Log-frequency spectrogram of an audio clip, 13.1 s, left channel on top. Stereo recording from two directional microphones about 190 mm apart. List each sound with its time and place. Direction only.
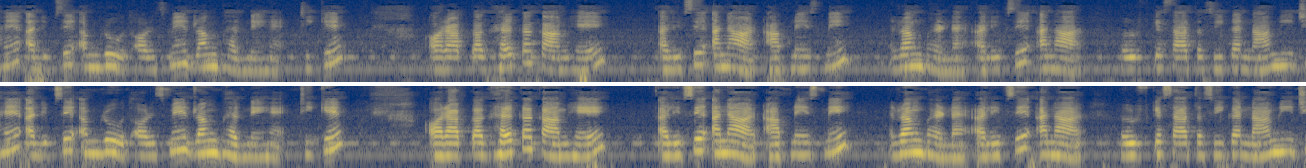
0.0 s a woman's voice: 15° right (ahead or behind)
